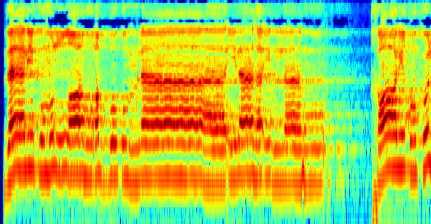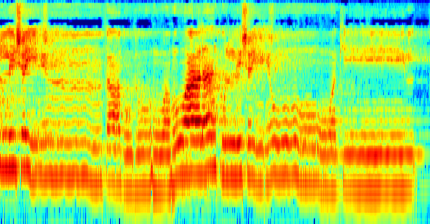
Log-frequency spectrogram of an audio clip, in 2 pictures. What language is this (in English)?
Arabic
